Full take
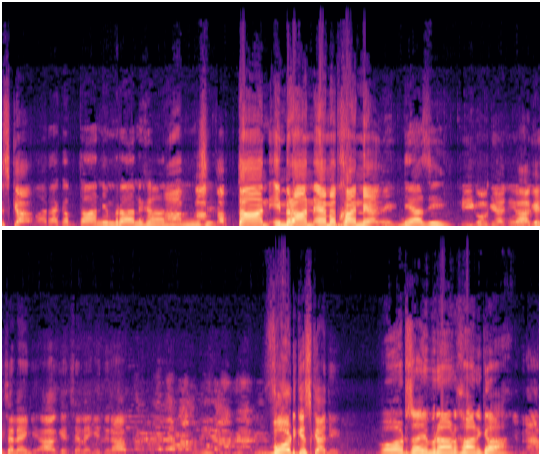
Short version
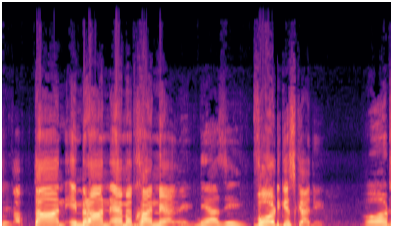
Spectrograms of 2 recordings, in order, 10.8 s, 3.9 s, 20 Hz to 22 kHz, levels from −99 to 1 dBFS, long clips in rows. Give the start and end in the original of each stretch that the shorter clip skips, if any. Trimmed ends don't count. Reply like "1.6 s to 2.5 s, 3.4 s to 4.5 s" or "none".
4.5 s to 8.0 s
